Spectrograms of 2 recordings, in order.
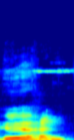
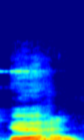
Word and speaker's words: hören: Hören, hören. Y esta r voy a resaltar algo particular de algunos verbos que puede que escuches como hören, hören, hören. ¿Ves que la r casi suena como mucho más sutil?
